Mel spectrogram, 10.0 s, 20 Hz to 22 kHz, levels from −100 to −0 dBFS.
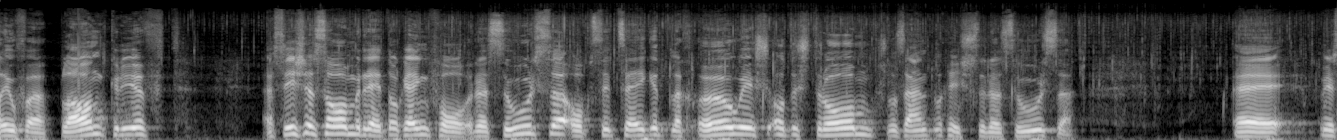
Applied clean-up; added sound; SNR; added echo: neural mask model RNNoise.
